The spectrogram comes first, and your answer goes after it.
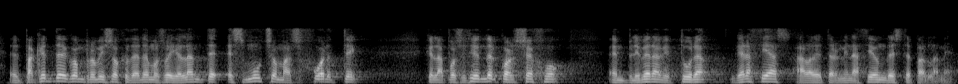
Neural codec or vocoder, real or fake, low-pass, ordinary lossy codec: codec, 24 kHz, 0.5 kbps, DualCodec; fake; 5.4 kHz; none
